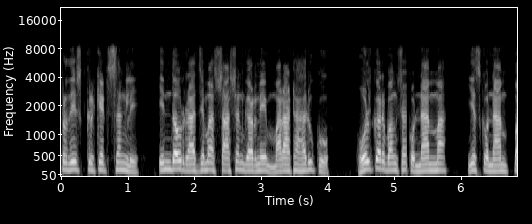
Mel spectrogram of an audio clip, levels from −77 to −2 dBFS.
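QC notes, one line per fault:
0.47–0.49 s, 3.97–3.99 s, 5.17–5.23 s: lost packet rebuilt from error correction. One packet was lost at each of the first two times, two at the last. The next packet carried a low-bitrate copy, so nothing drops out. Those 20 ms and 40 ms stretches sound rougher and noisier.
3.95–3.99 s, just after "राज्यमा शासन गर्ने मराठाहरूको": short concealed packet loss. About 20 ms arrived too late. The decoder extended the preceding sound for roughly 17 ms, then blended back. This gives a brief smear.
5.13–5.19 s: short concealed packet loss. 40 ms was missing and all of it was filled by extending the previous sound. It comes across as a short wobble, just before the rebuilt frames.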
